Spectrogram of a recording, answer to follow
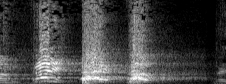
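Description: Cadets' shouted drill calls while marching in step: four loud, short shouted calls about half a second apart, the loudest about a second in.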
